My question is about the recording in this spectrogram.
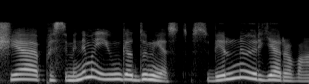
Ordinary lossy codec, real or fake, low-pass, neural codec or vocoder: MP3, 64 kbps; fake; 7.2 kHz; codec, 16 kHz, 0.9 kbps, LongCat-Audio-Codec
